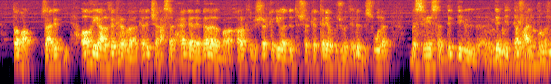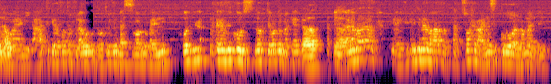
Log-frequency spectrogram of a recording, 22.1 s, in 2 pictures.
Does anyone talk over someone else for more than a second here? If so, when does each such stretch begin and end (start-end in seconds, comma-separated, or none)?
9.7-11.3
